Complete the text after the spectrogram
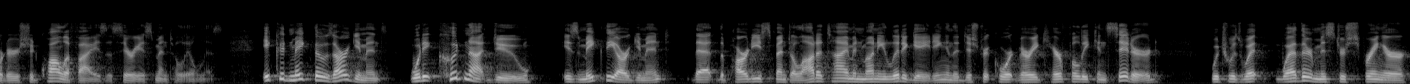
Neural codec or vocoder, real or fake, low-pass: none; real; 7.2 kHz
